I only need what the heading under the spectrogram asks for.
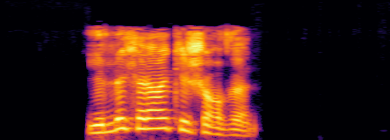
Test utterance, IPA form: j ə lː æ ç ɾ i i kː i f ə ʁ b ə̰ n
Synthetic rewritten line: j ə lː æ ç ɾ a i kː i ʃ ə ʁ v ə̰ n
